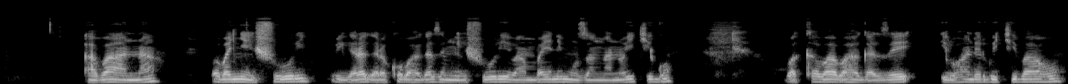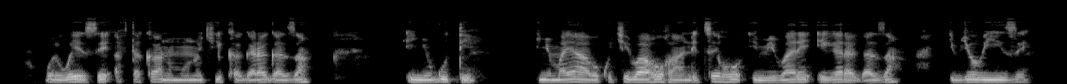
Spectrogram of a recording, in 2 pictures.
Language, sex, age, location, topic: Kinyarwanda, male, 18-24, Huye, education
